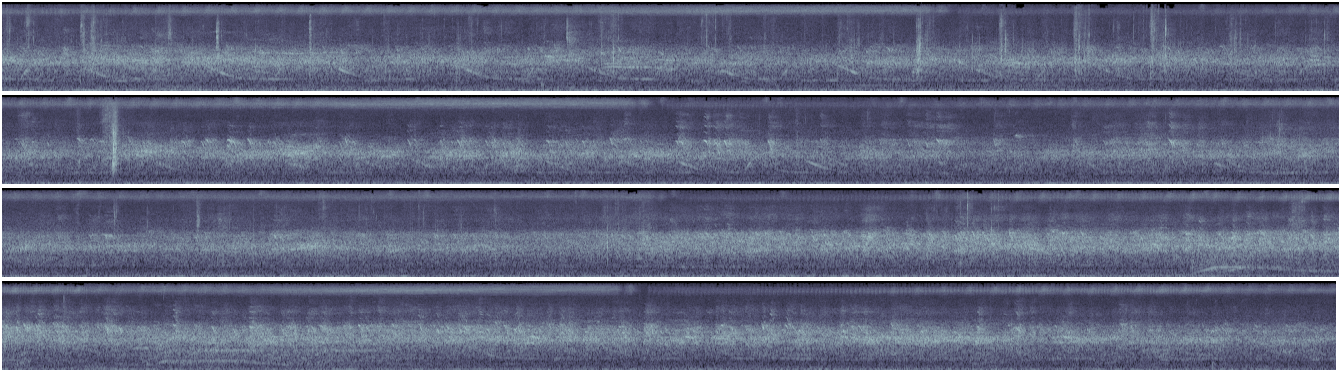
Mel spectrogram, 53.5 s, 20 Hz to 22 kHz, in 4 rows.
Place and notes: City Park, Yambol, Bulgaria - flock of crows
recording a flock of crows as they approach one of their favorite sleeping spot.
29 July 2014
